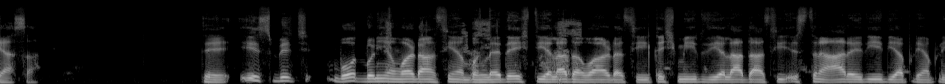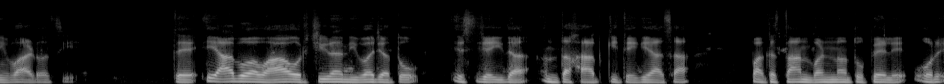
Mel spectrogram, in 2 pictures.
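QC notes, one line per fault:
3.71–6.05 s, speech suppressed in double talk: the voice dips and breaks up in pieces, falling by as much as about 40 dB across roughly two seconds of this stretch. The likely cause is an echo canceller that, with both sides talking at once, couldn't separate this talker from loudspeaker echo and turned everything down.
8.01–8.1 s, 15.82–15.87 s, 16.52–16.58 s, 17.22–17.61 s, echo leak: faint scraps of the voice come back 225 ms late, about 30, 30, 35 and 25 dB below the speech respectively. This is likely the far end's loudspeaker pickup getting past its echo canceller and being sent back.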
